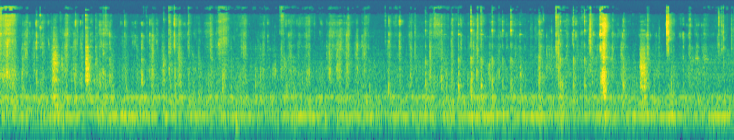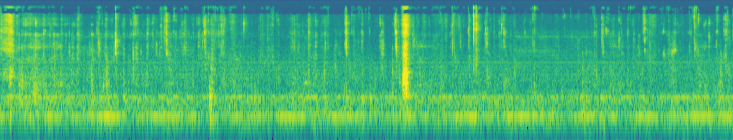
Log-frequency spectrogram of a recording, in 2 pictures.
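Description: A person eating close to the microphone: chewing and biting noodles and food, with scattered sharp clicks and taps from wooden chopsticks and dishes, a few of them louder, over a low steady hum.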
